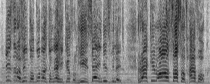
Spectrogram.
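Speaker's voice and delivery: loud, heated complaint; indignant rant. Acted. Villager demanding the Igwe act against Arinze, indignant rant.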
